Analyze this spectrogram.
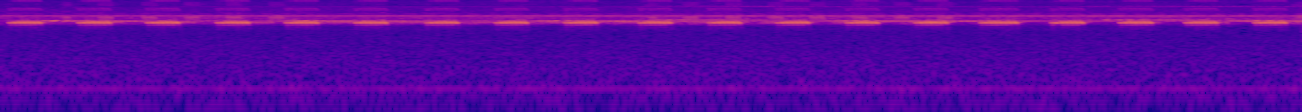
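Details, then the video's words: High, evenly spaced chirps from grass insects in Changnyeong, Korea, late on an autumn night, repeating nearly three times per second above a continuous ringing trill and a faint low drone. "깊은밤 가을 풀벌레 소리"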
